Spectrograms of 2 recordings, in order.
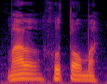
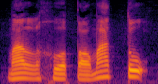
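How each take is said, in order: First: The word ends with a soft h sound. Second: The word ends with a full tu syllable. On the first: This is the form used when stopping at the word. "jika dihentikan bunyinya jadi ha" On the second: This is the full form when reading continues. "Asalnya kan mal hutomatu"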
